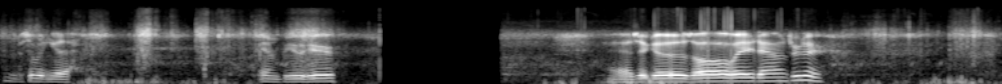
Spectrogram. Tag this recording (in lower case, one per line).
speech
